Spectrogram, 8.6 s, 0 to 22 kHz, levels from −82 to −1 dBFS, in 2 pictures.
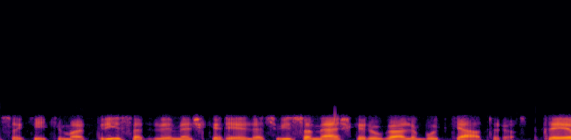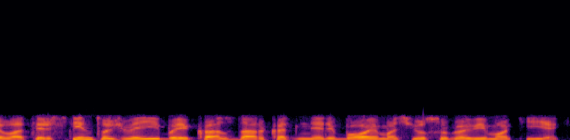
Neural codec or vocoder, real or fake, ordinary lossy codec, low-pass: none; real; Opus, 64 kbps; 5.4 kHz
